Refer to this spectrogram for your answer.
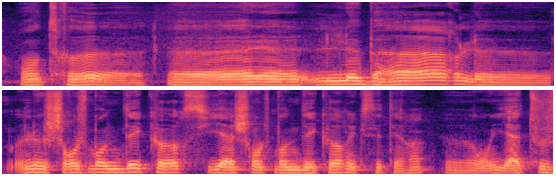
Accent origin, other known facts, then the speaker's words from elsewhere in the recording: France; je suis originaire de Saint-Étienne-lès-Mirmont, plus précisément de la Suche, petit havre de paix entre Saint-Étienne et Éloi. En quelques mots, je suis originaire de milieu agricole.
